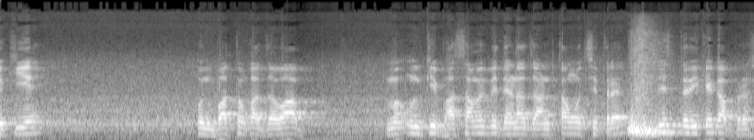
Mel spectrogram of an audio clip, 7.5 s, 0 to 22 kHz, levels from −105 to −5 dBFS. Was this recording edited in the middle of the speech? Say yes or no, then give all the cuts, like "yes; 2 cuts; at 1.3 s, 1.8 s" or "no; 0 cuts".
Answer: yes; 1 cut; at 6.5 s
